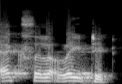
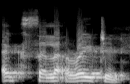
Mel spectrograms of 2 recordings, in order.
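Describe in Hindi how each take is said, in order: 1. 'l' के बाद एक साफ़ 'a' स्वर आता है। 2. 'l' के बाद एक साफ़ 'a' स्वर आता है।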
